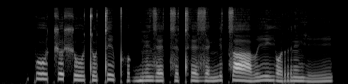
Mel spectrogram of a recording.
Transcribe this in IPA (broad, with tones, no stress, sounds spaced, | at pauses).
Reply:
p uː˦ t͡ʃ ʊ˦ ʃ uː˨ t u˨ t i˦˨ pʰ ʊ˨ ɡ͡b ĩ˨ z e˨ t͡s ɪ˨ tʰ e˨ z e˨ ŋ i˦ t͡s aː˦˨ β iː˦ j o˨ r ĩ˦ ɣ iː˨˦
